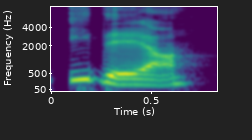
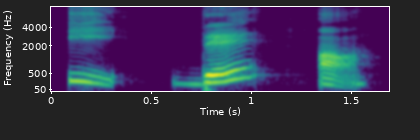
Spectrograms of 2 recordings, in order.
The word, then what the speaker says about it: idea: We can have I as a standalone syllable at the beginning of a word, for example, idea, I-de-a.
